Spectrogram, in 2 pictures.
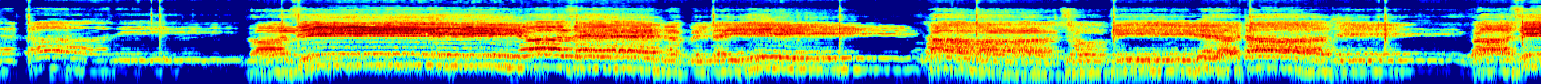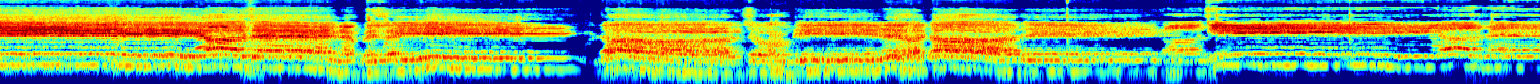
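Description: Men's voices chanting a mourning lament (noha) together in long melodic phrases of several seconds each, with brief pauses between them.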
